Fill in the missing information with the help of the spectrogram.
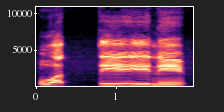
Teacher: তায়ের মধ্যে আমরা এক আলিফ টান দিব, কারণ জেরের পরে ইয়া সাকিন এক আলিফ টানতে হয়।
